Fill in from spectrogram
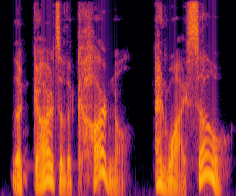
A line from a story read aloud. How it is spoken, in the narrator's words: asked Porthos warmly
